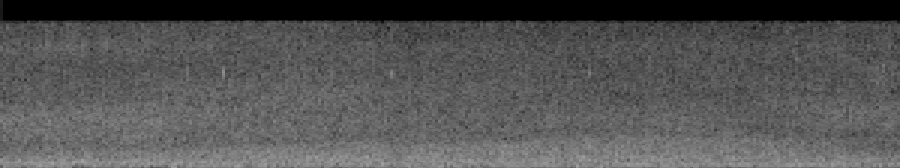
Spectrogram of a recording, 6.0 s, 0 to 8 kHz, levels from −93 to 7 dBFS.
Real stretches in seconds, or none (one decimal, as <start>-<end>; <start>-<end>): 0.0-6.0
